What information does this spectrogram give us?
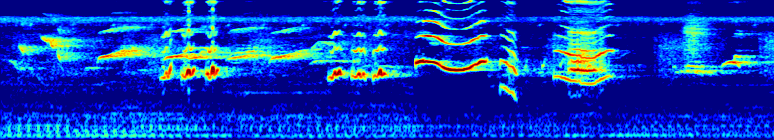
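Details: Oriental magpie-robin singing vigorously with its tail fanned, used as a lure to get other magpie-robins singing: varied clear whistles and sliding, wavering notes, with quick chirps and one strong upswept phrase, over a steady low hum.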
